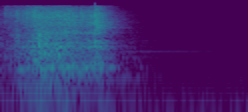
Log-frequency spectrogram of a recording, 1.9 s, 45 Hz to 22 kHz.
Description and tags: pots n pans 12
pots and pans banging around in a kitchen
recorded on 10 September 2009 using a Zoom H4 recorder
kitchen, pans, pots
